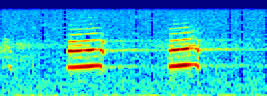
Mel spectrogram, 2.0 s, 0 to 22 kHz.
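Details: Wild bald eagle at its nest at Big Bear with a fish, 4:17 PM, 3 February 2020: two short, clear, high whistled calls with rich harmonics, about three-quarters of a second apart, in a quiet background.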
